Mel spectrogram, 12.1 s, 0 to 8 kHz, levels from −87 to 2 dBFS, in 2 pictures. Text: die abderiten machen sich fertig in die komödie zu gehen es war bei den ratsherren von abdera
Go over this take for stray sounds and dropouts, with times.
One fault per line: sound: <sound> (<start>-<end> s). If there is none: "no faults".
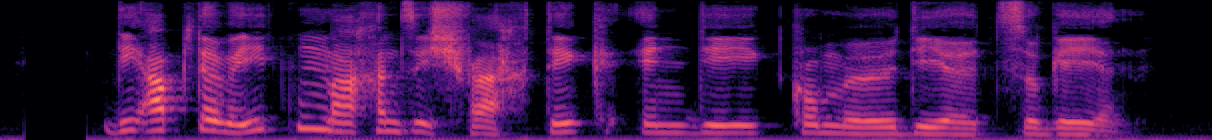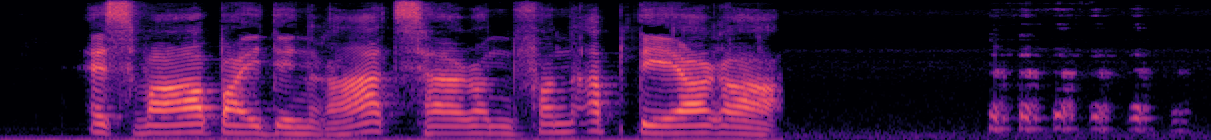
sound: laugh (11.0-12.0 s)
